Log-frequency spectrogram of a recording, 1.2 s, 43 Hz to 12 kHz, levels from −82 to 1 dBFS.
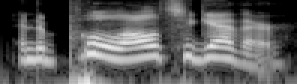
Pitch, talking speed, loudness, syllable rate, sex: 235 Hz, 240 wpm, -14 LUFS, 6.2 syllables/s, female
